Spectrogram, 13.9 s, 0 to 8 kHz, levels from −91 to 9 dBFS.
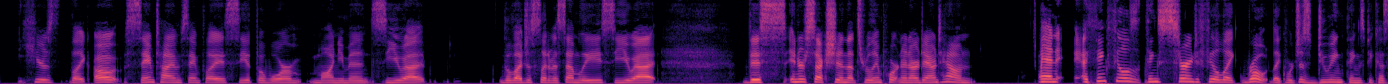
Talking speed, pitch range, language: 200 wpm, 185-245 Hz, English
